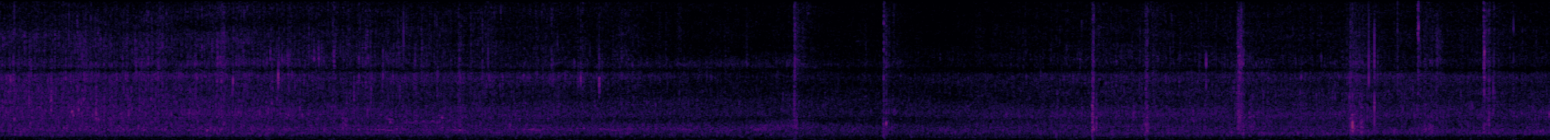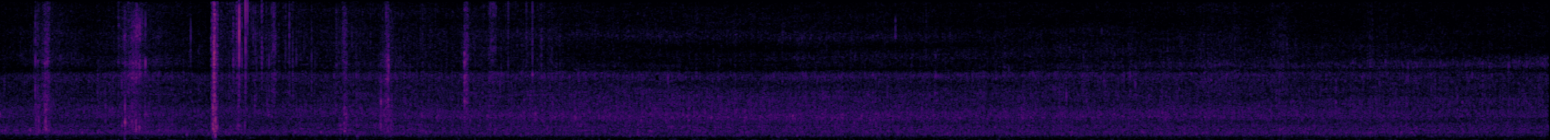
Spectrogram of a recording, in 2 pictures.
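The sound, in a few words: flowing water of the Ferozpora stream (nala) after flood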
